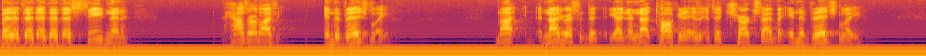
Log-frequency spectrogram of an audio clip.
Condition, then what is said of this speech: Stuttering. If I do stutter, well, it's about a 35 or 45-minute message.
